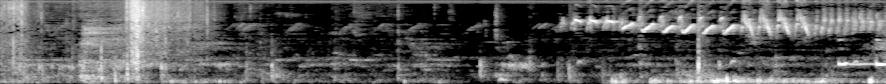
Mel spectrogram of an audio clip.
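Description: A bird singing a rapid run of high, repeated chirps, about five a second, loudest over the last three seconds, with fainter chirps before it. A rustle and a sharp knock come about a second in.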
